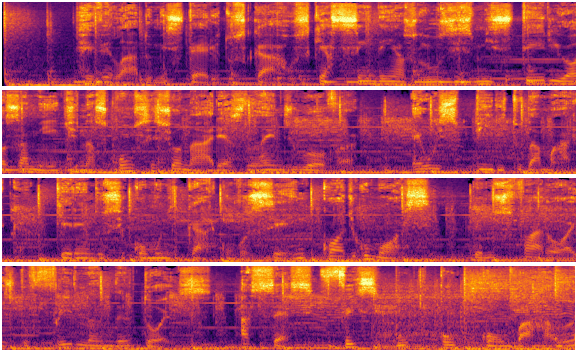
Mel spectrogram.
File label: SPOT; LAND ROVER REVELACAO 30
